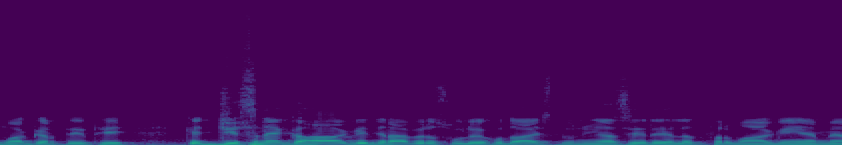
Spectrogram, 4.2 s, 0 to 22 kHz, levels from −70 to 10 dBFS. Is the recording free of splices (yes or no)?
yes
